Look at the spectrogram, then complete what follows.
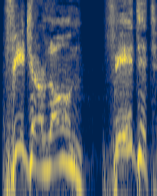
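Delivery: put-on Irish or Scottish accent. Asked by friends to show an Irish or Scottish accent, he tries it. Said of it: "Do you have like an Irish or Scottish accent".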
